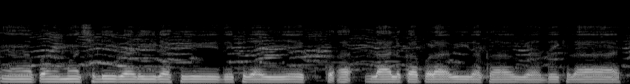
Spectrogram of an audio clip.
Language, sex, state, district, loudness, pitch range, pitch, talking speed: Hindi, male, Chhattisgarh, Korba, -25 LUFS, 115-120 Hz, 115 Hz, 160 wpm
